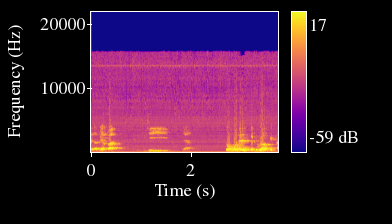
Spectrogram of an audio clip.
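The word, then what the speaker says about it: جيم: Nah, ini jim. Jadi bukan ja. Ini bukan ja, tapi apa? Jim.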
